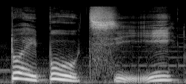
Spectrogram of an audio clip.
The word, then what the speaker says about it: 对不起: 对不起对不起 All right, now 对, this is spelled D-U-I. That is fourth tone, right? Correct. And 不 B-U. It's actually neutral in this phrase. And then 起, Q-I. What's the tone? Third tone. 起 means go down and up. 对不起 Okay, so 起, that's with a Q. And Q, again, is pronounced with the tip of the tongue below the lower front teeth, if you can pull that off.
